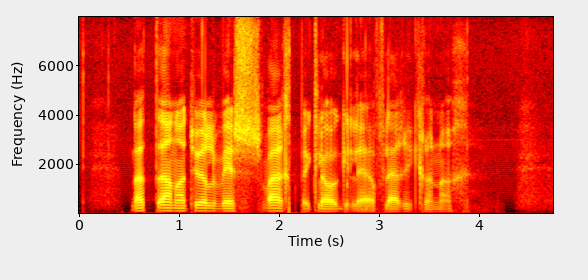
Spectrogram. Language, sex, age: Norwegian, male, 18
